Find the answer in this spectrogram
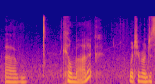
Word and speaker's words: Kilmarnock: a place called um Kilmarnock which everyone just says khomanic they don't pronounce the L A lot of the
